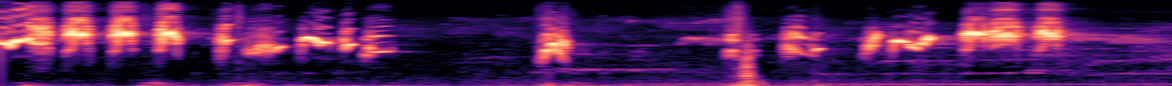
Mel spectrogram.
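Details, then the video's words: Red-whiskered bulbul practising fight singing, pouring out almost unbroken chattering, whistled notes that rise and fall, interrupted once by a sharp knock-like click. "Chào Mào Hót | Thúc Chim Sổ Giọng | Luyện Chào Mào Hót Đấu"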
